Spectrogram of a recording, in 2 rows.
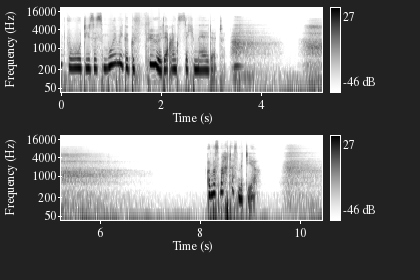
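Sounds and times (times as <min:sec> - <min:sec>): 
speech: 0:00.0 - 0:03.7, 0:08.2 - 0:09.9
deep calming breath: 0:03.4 - 0:07.2, 0:09.6 - 0:10.4.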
